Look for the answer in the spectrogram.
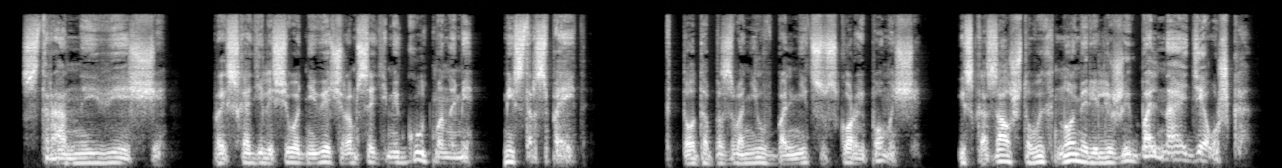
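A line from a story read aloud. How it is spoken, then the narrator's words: Whispered. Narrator (Russian): прошептал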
